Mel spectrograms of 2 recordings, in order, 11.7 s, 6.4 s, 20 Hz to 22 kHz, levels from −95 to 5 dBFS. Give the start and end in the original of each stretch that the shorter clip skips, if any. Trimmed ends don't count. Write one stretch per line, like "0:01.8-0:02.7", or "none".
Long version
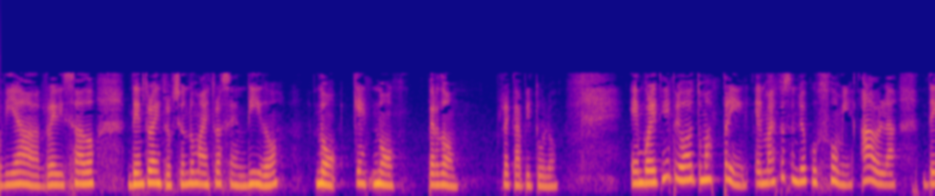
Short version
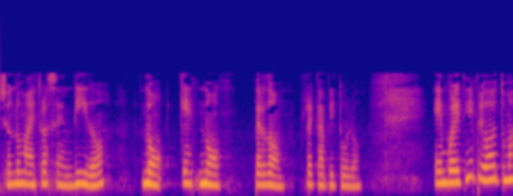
0:05.8-0:06.1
